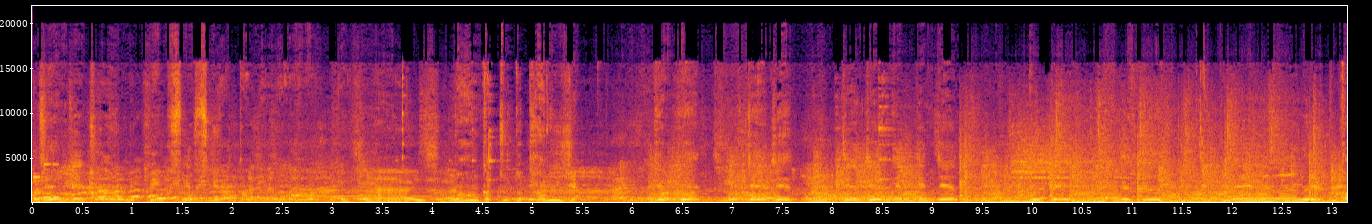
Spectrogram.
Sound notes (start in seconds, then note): 7.2 humming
